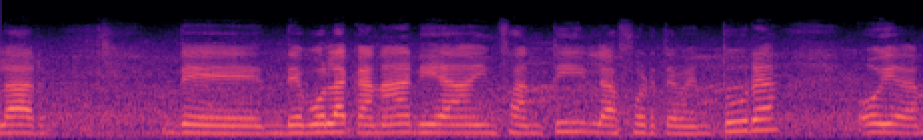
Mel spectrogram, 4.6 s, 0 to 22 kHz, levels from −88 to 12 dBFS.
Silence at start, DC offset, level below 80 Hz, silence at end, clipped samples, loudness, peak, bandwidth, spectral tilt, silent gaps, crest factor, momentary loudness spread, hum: 0 s; under 0.1%; -62 dBFS; 0 s; under 0.1%; -21 LUFS; -4 dBFS; 11.5 kHz; -4 dB/octave; none; 18 dB; 12 LU; none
